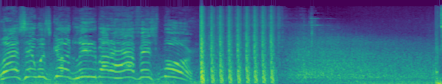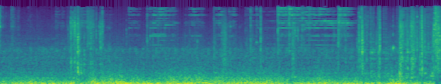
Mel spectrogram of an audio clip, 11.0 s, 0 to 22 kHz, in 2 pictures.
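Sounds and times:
low rumble: 0:03.5 - 0:10.0
metallic clinking and jangling: 0:05.6 - 0:11.0.

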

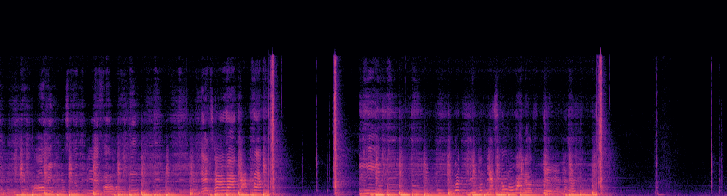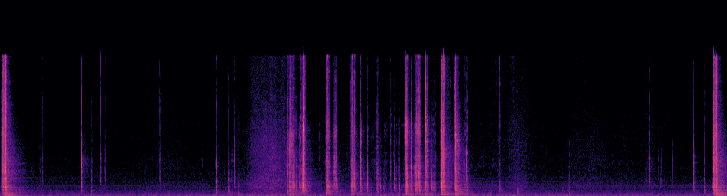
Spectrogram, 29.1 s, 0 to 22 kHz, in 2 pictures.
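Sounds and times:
cassette being handled: 0:20.2 - 0:24.7.

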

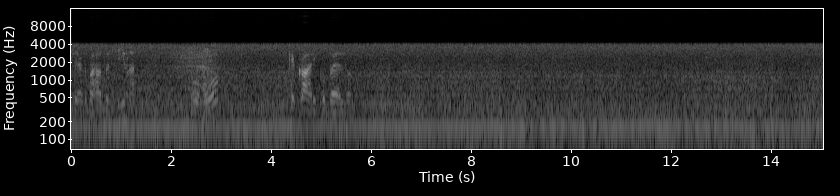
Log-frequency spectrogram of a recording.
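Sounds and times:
car engine drone: 0:00.0 - 0:15.0
road and tyre noise: 0:00.0 - 0:15.0.

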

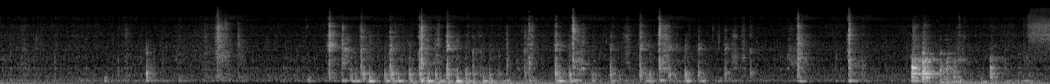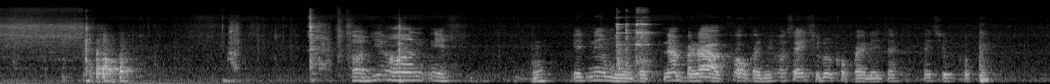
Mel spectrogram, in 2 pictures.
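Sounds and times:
sauce sizzling: 0:00.0 - 0:02.0, 0:03.7 - 0:14.1
metal spoon scraping pan: 0:03.4 - 0:08.0, 0:09.2 - 0:14.0.

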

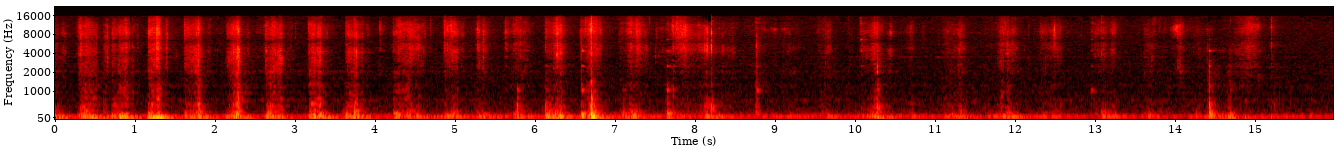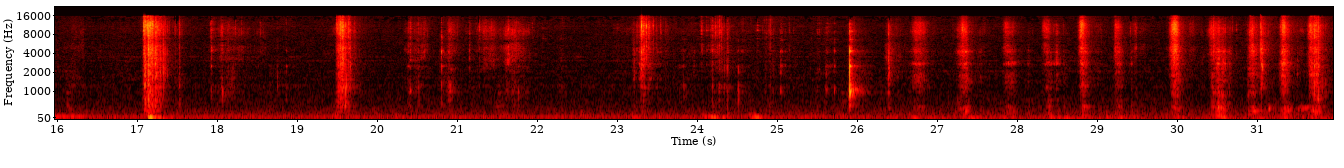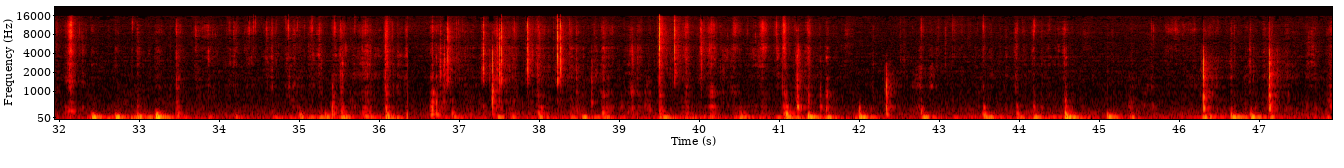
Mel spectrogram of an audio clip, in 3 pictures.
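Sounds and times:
crunchy crumb scraping: 0:00.0 - 0:08.7, 0:17.1 - 0:18.4, 0:19.4 - 0:19.8, 0:26.7 - 0:42.2
spoon scraping glass bowl: 0:00.0 - 0:15.2
soft thumps pressing crumbs: 0:30.4 - 0:47.9.

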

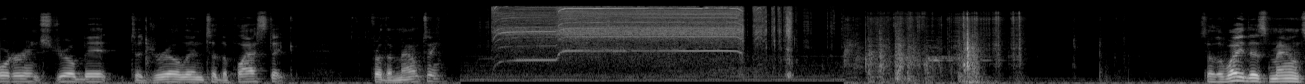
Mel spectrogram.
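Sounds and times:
cordless drill motor whine: 0:04.8 - 0:08.4.

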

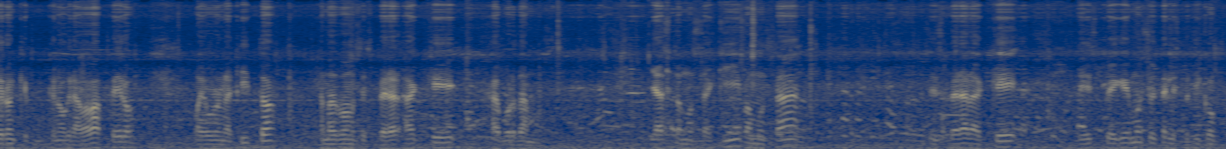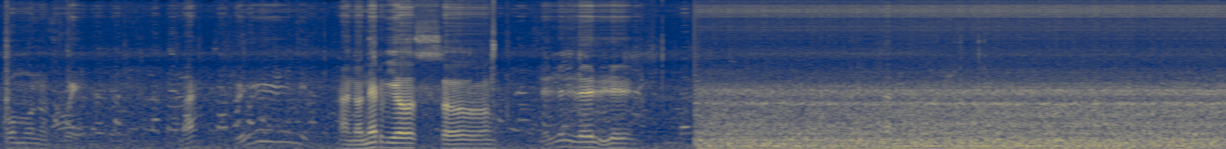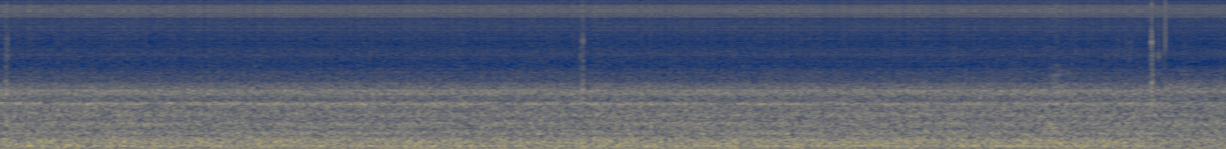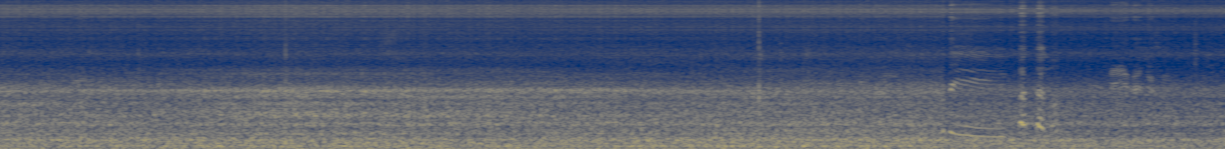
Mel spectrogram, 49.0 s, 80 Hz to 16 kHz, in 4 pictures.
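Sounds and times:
constant low hum: 0:15.4 - 0:49.0
airliner engine drone: 0:19.2 - 0:49.0
rushing air: 0:19.2 - 0:49.0.

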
